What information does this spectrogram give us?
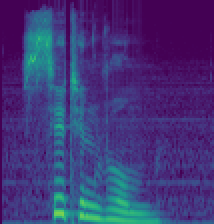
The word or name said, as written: sitting room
